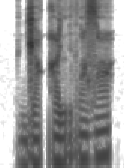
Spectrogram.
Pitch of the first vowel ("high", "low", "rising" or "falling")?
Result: low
